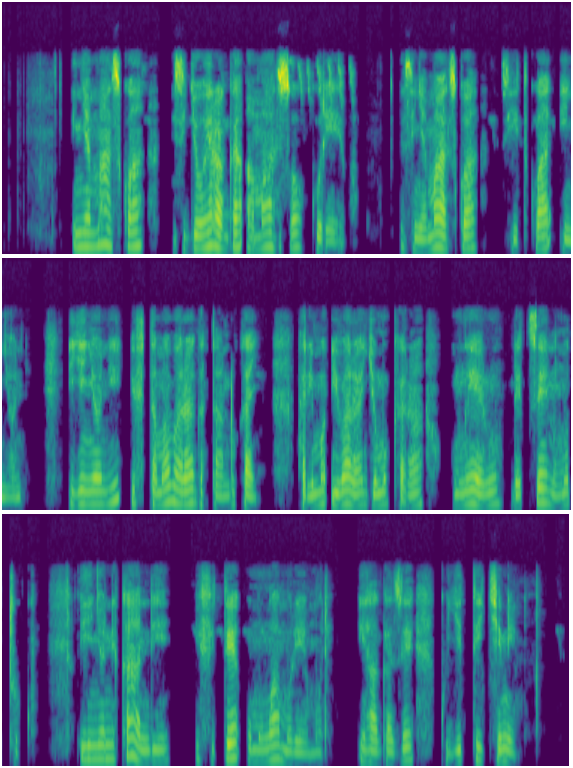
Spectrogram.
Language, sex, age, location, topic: Kinyarwanda, female, 18-24, Musanze, agriculture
